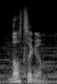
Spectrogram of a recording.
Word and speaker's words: Nottingham: at it how do you say this Jam Nottingham Nottingham there you go join us on March 1st and 2nd in nottingam where the lower bracket final and Grand Final will happen in Nottingham England in collab with Nottingham Trent University at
